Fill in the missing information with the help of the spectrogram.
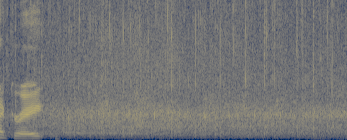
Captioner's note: applause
